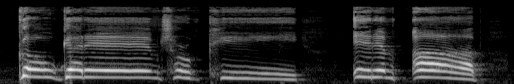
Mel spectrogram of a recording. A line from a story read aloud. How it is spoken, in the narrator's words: The crowd yelled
